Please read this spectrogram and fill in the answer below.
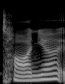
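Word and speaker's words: Tonia: So she knocked on the door and I think you pronounce it Tanya. It's T-O-N-I-A.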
